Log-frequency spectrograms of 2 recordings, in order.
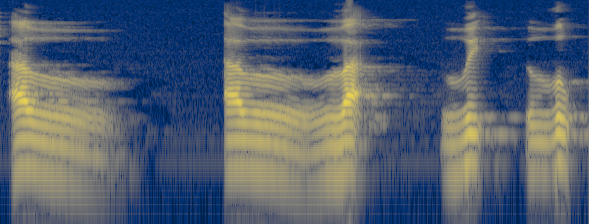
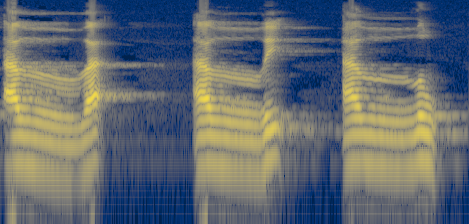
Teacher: Gigi kita yang tengah-tengah yang dua disebut gigi seri. Ujung lidah harus ketemu dengan ujung gigi seri atas dan lidahnya bergetar. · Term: Huruf zal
